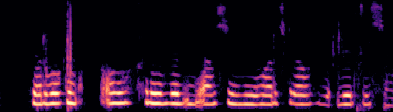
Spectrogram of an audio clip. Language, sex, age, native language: Icelandic, male, 11, Polish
